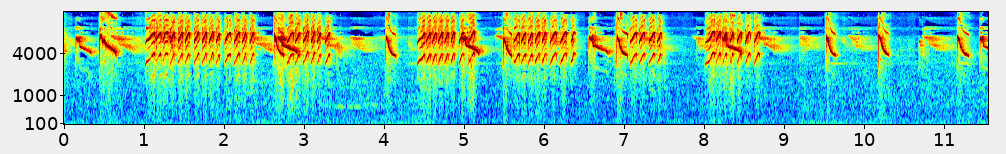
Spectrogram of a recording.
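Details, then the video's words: Used to lure birds, this female Oriental white-eye call alternates quick, high chattering trills with thin, sharply falling single notes, all in clustered bursts with brief pauses. "pancingan pleci betina ngecirrr"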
